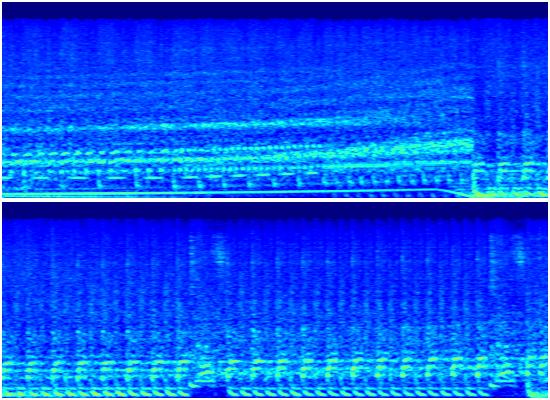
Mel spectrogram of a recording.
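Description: Hardstyle electronic dance music mixed live by a DJ. A rising build-up runs for about four and a half seconds, then the beat drops into a fast, even bass rhythm, with a short break about three and a half seconds before the end.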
